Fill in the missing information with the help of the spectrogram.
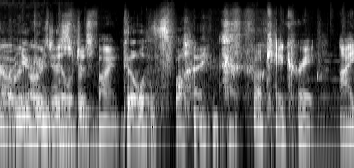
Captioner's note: laughing; laughing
